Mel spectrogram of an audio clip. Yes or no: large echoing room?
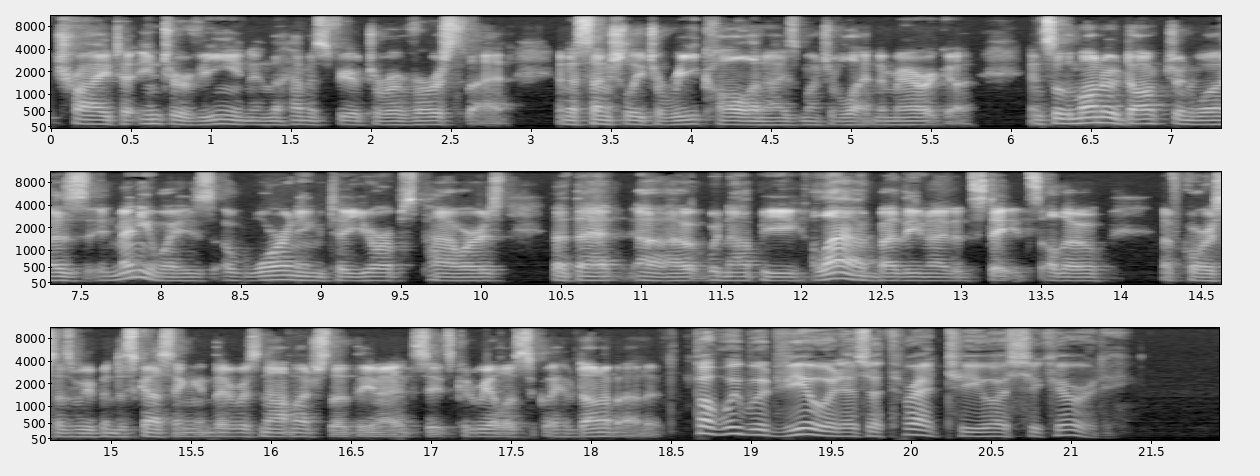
no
